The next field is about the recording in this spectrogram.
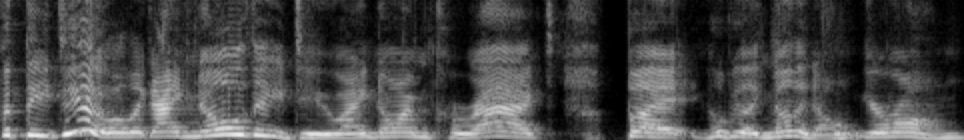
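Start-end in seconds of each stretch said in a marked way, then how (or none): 3.8-4.8 flat, matter-of-fact, unyielding delivery. Acting out what he says to contradict the speaker: mock matter-of-fact. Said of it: "he'll just say it like that. So matter of fact".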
